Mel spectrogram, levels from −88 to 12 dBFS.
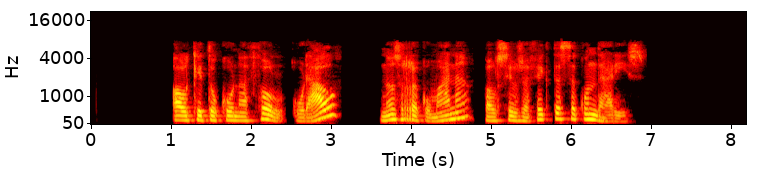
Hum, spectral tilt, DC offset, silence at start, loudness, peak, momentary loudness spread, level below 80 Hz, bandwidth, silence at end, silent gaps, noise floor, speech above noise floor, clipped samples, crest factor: none; -5.5 dB/octave; under 0.1%; 1 s; -20 LUFS; -2 dBFS; 11 LU; -60 dBFS; 8 kHz; 1.3 s; 2.44-2.49 s, 3.13-3.60 s, 4.79-4.91 s; under -90 dBFS; over 71 dB; under 0.1%; 18 dB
